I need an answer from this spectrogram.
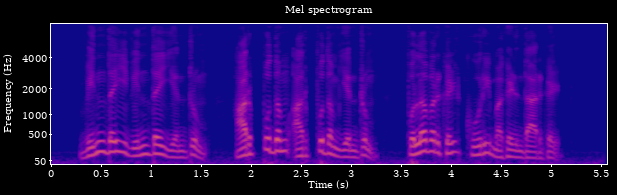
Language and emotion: Tamil, neutral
